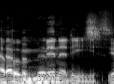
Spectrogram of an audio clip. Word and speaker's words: Epimenides: This is a, a Greek uh, philosopher, uh, is Epidemides? Is that how you say it? Or Epimenides. – Epimenides. – Epimenides. Yeah. Okay.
